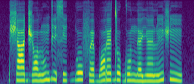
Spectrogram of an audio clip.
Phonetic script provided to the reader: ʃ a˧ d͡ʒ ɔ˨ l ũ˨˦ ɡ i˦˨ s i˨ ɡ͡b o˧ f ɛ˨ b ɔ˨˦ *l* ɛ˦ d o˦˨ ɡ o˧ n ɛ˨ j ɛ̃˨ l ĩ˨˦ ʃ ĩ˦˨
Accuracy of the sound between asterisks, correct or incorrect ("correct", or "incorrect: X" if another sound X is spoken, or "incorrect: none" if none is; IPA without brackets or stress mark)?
incorrect: ɾ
